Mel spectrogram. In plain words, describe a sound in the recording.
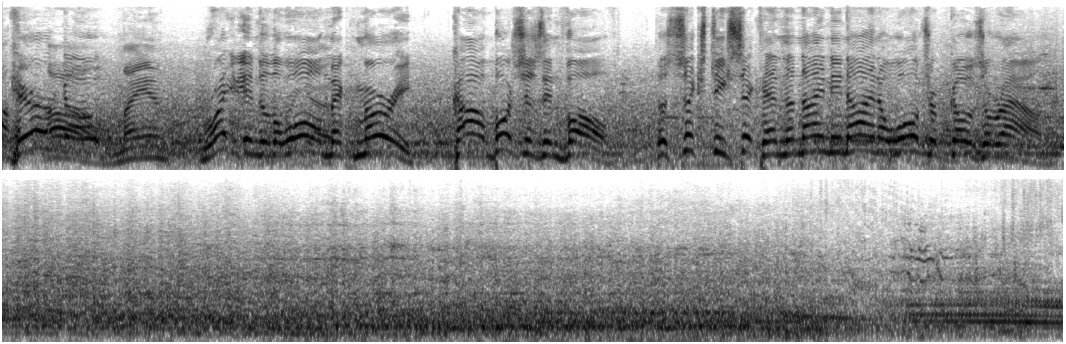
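Car tyres screech as cars spin and skid.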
